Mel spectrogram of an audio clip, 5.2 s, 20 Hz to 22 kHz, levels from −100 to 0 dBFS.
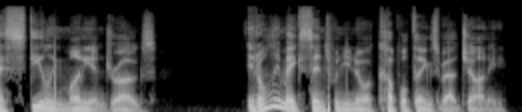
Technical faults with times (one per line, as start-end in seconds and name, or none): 0.56-0.58 loud pop
3.29-3.48 loud pop
4.48-4.51 loud pop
